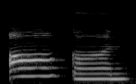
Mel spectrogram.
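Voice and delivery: a little cub wailing out; loud high baby bear. Acted. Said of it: "said Baby Blair".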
